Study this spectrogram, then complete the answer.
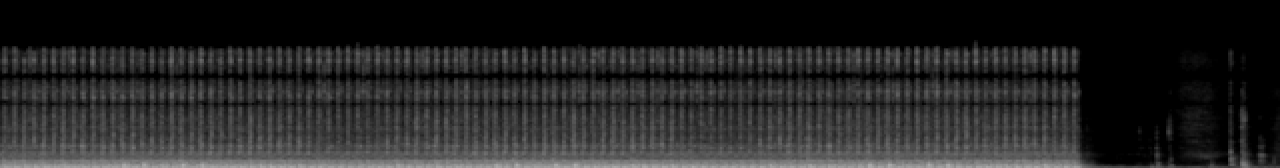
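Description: A sewing machine runs at a fast, even pace stitching a mirrored decorative pattern, its rapid mechanical chatter continuing for about eleven seconds before stopping abruptly into near quiet.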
